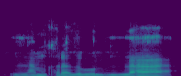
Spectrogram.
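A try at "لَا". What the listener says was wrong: এই, টান দিয়ে একালি পরে লা।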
